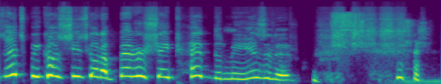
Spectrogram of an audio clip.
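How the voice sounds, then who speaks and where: A whiny, put-on character voice at an extremely high pitch and a fairly slow pace. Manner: whining, complaining.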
